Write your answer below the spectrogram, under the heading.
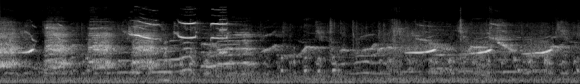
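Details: Young Ayam Ketawa laughing chicken giving a long broken crow of harsh, harmonic syllables that rise and fall irregularly over several seconds, with small sharp chirps from other birds mixed in.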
